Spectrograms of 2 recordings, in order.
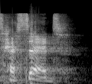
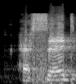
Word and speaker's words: hesed: Now, the Hebrew word for mercy is hesed. The H is much more strongly pronounced, but I'm not going to try and do that in front of you on a mic.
